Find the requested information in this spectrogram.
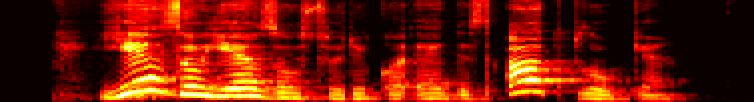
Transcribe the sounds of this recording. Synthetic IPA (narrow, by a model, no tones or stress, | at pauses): jɛːzoʊjæːzoʊsʊɾʲɪkɔːʔæːd̪ʲɪsɑːt̪plˠɔʊkʲɛ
